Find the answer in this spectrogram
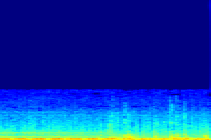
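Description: A sustained bell-like musical tone with a fast waver, a radio-drama scene-change music cue, dying away about a second in over a low steady hum.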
